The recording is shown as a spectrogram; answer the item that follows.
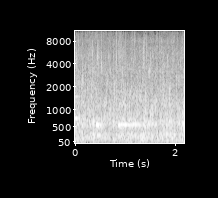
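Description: Spicy braised chicken stew bubbling as it simmers in the pot, a steady crackling bubble, under background music with held melody notes.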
